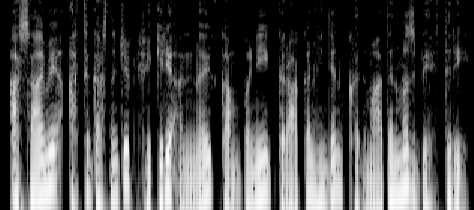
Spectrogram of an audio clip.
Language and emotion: Kashmiri, fearful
